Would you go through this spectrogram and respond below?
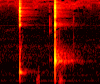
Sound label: message system; livechat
